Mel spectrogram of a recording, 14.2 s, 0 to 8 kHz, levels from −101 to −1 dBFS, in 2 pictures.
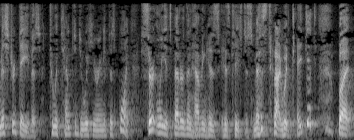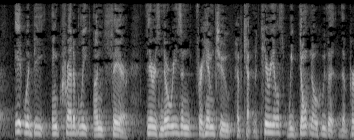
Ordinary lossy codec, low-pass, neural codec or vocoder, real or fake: MP3, 64 kbps; 7.2 kHz; none; real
